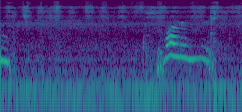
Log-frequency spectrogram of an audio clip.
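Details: Cheerful morning meow from a female Bengal cat: a single call that rises sharply, holds briefly, then slides down, heard over quiet indoor hum.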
